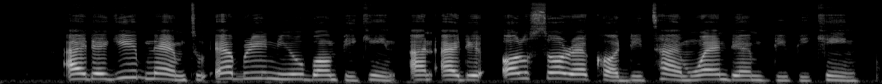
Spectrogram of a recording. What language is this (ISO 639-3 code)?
pcm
